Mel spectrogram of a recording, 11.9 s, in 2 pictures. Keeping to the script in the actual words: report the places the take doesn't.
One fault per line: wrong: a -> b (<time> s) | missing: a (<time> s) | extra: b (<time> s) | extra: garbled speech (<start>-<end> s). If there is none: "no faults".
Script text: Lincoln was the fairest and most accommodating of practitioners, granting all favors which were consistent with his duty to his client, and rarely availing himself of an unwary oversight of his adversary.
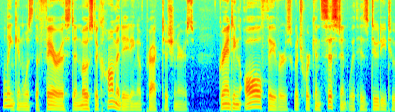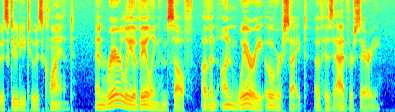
extra: duty to his (6.0 s)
